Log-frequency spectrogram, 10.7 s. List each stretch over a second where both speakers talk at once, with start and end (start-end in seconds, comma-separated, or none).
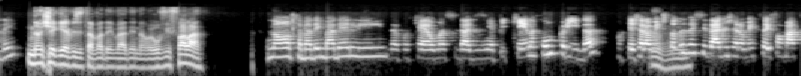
none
